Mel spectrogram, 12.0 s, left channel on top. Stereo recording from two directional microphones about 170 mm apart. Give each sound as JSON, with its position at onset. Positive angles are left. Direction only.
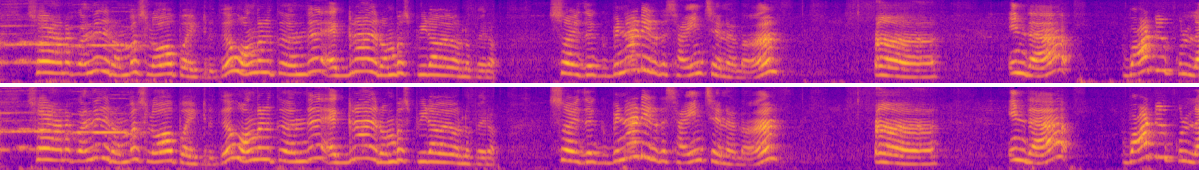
{"t": 0.3, "sound": "a woman's voice", "side_deg": -20}
{"t": 8.7, "sound": "a sound", "side_deg": -20}
{"t": 10.1, "sound": "a woman's voice", "side_deg": -25}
